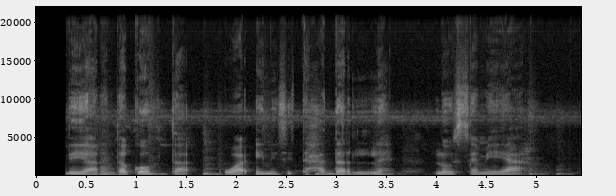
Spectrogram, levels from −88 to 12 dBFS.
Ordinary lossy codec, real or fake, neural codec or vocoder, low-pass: none; fake; vocoder, 44.1 kHz, 128 mel bands every 256 samples, BigVGAN v2; none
